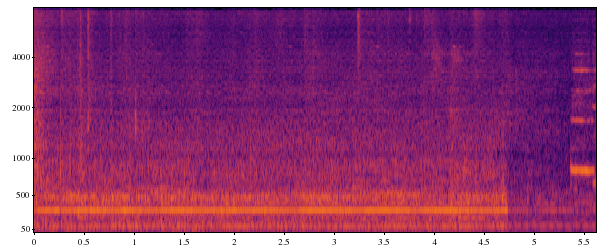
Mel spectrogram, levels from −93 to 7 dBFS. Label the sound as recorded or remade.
remade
